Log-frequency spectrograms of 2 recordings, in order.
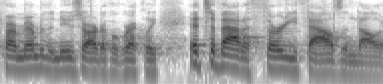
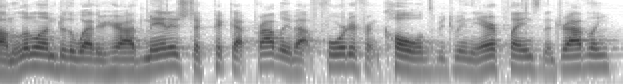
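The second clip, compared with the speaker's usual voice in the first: ordinary delivery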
